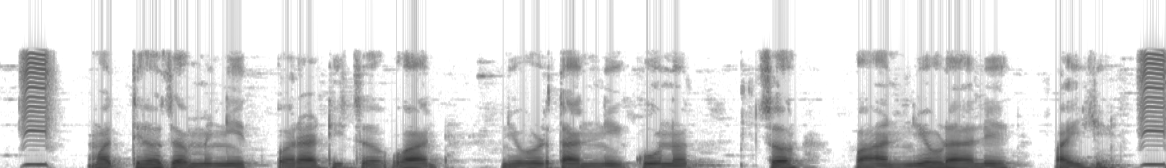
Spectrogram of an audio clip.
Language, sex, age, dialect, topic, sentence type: Marathi, male, 25-30, Varhadi, agriculture, question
